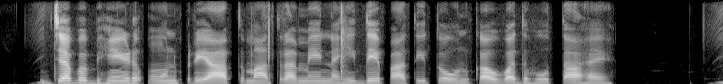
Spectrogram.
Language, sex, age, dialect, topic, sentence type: Hindi, female, 18-24, Awadhi Bundeli, agriculture, statement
